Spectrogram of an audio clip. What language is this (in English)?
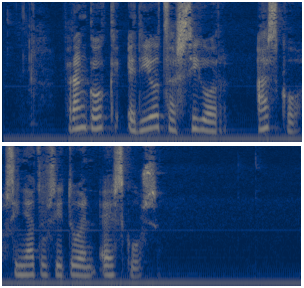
Basque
